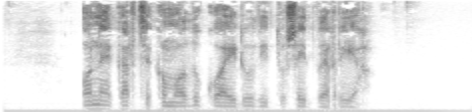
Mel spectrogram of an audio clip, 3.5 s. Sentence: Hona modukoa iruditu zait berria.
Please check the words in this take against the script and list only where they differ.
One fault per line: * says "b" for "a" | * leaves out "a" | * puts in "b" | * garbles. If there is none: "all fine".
* puts in "ekartzeko"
